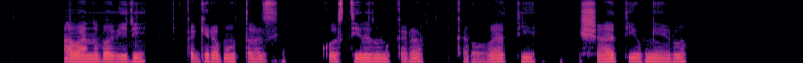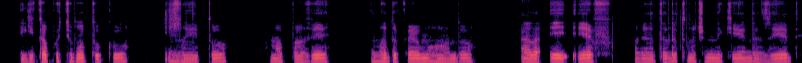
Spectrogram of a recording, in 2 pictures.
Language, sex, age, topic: Kinyarwanda, male, 18-24, finance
